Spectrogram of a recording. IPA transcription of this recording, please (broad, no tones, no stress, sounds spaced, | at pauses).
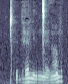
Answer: ǀʰ ø ɡʱ æ v ẽ r ŋ͡ǀ æ ð ɑ̃ v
